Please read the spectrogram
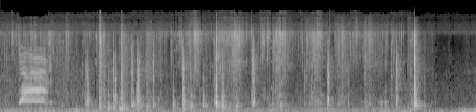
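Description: Water poured from a plastic jug splashing and pattering onto a laptop's keyboard in uneven splashes and taps, ending with a sharp knock near the end. A short yell is heard about half a second in.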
